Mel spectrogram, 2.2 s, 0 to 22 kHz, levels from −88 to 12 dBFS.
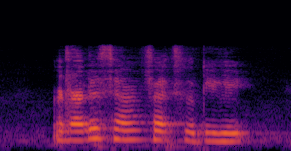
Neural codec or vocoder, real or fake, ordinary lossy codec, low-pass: codec, 44.1 kHz, 2.6 kbps, DAC; fake; none; 7.2 kHz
